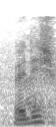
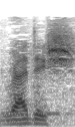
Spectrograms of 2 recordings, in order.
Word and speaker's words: radish: Reddish with that puff rice. reddish. Reddish. Yes, radish. Actually, not reddish, radish.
